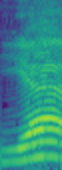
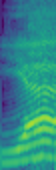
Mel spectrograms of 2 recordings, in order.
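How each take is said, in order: No difference in how they are said.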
